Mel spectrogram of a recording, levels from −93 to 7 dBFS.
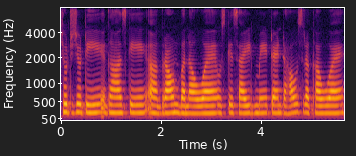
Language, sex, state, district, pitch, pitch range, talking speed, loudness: Hindi, female, Uttar Pradesh, Jalaun, 205 Hz, 200-210 Hz, 170 wpm, -15 LUFS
